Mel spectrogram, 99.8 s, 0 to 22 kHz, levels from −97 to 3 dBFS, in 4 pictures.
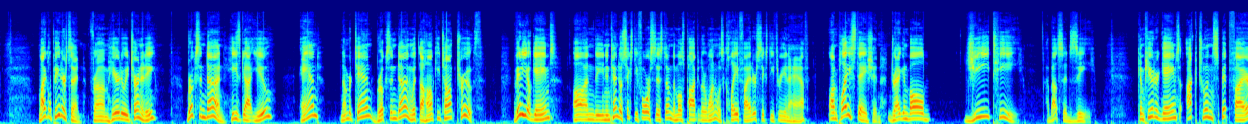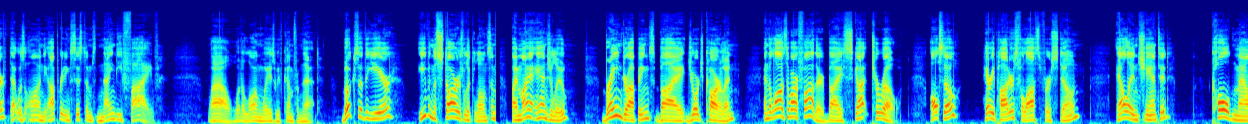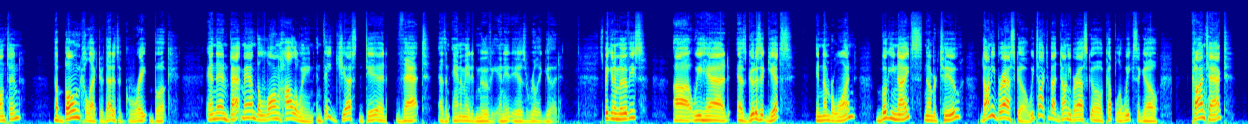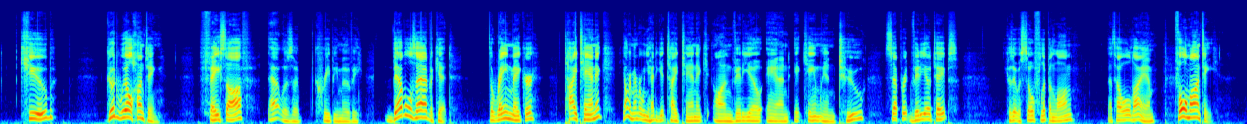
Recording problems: uneven, jittery; strongly; from 11 s to 1:28

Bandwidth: 14.5 kHz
